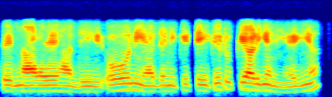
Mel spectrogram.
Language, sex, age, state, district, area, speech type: Punjabi, male, 18-30, Punjab, Shaheed Bhagat Singh Nagar, rural, conversation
